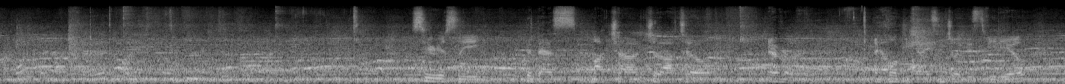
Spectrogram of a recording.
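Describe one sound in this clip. A middle-aged man talks calmly and warmly, close by.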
